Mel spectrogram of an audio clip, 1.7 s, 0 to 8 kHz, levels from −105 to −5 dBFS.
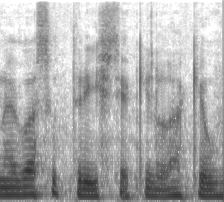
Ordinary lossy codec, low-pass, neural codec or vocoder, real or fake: none; none; codec, 16 kHz, 4 kbps, FunCodec, trained on Chinese and English, 50 frames a second; fake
